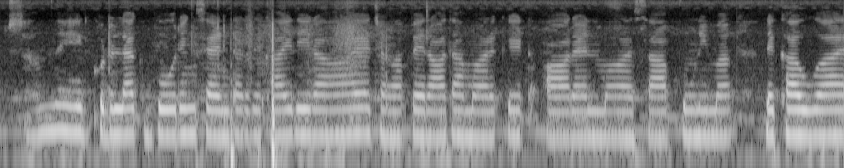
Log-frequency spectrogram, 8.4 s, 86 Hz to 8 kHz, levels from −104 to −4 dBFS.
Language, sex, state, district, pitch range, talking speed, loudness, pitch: Hindi, female, Bihar, Purnia, 200-210 Hz, 140 wpm, -28 LUFS, 205 Hz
